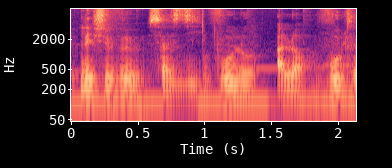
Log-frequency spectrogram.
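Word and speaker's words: volo: Les cheveux, ça se dit vulu. Alors vulu, ça s'écrit V-O-L-O, donc vulu, V-O-L-O, les cheveux.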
